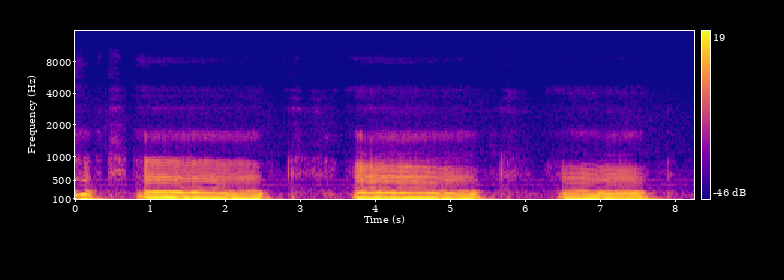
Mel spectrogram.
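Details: Dreaming dog growling in its sleep: three drawn-out, low, rumbling growls, each lasting under two seconds and coming about every three seconds, with quiet breathing between them in a small indoor room.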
